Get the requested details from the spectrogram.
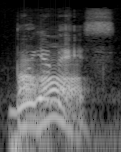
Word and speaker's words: bouillabaisse: And actually, we're close. Bouillabaisse. – Bouillabaisse. – That's how they say it. Bouillabaisse. Uh-huh. – We got that right.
